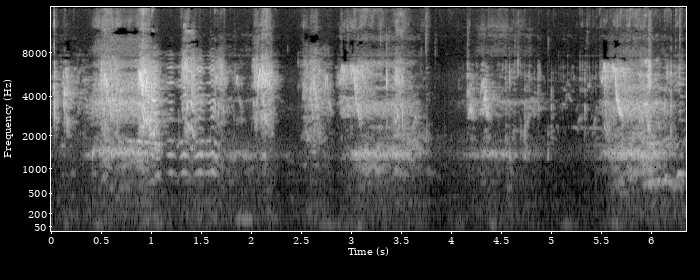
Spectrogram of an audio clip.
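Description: Newborn goat kids bleating in short, high-pitched cries, repeated about half a dozen times with short gaps between.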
